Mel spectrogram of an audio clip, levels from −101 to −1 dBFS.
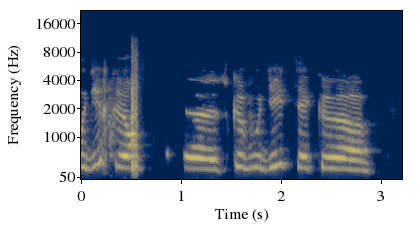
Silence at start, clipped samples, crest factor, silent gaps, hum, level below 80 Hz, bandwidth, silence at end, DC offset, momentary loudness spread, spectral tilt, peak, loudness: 0 s; under 0.1%; 22 dB; none; none; -82 dBFS; 8 kHz; 0.3 s; under 0.1%; 10 LU; -0.5 dB/octave; -6 dBFS; -28 LUFS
